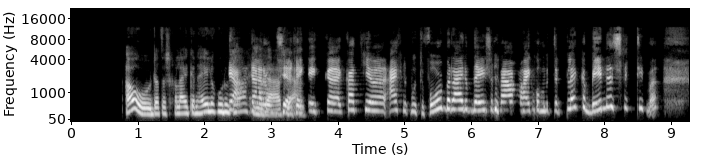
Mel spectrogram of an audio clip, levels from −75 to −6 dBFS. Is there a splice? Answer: no; 0 cuts

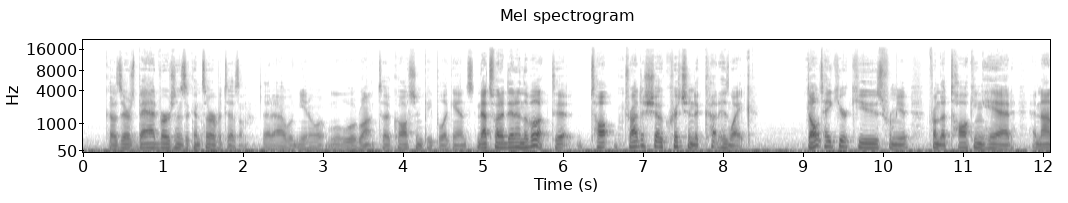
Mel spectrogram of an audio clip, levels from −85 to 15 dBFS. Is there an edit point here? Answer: yes; 3 cuts; at 4.9 s, 8.1 s, 9.2 s

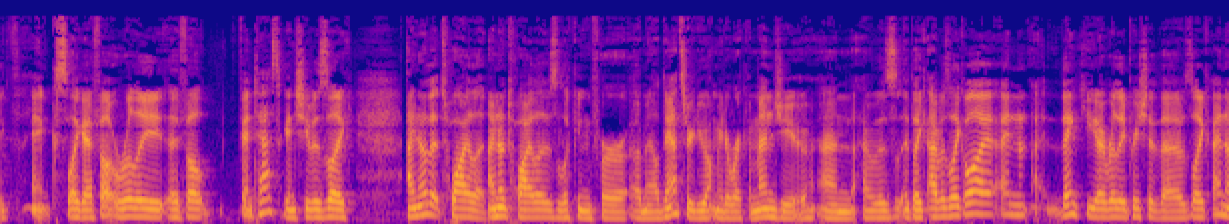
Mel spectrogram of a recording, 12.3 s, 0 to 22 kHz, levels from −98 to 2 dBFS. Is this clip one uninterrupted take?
no; 3 cuts; at 2.2 s, 4.0 s, 4.9 s

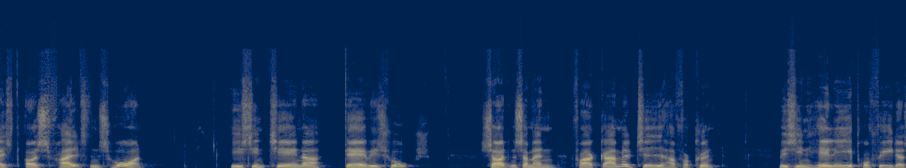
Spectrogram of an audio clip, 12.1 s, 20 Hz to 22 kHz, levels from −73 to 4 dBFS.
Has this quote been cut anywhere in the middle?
no; 0 cuts

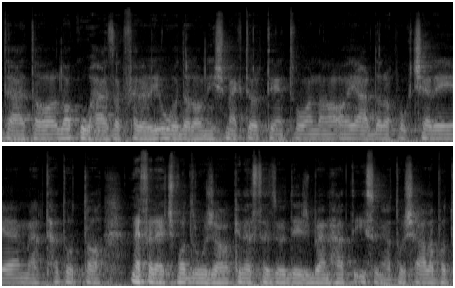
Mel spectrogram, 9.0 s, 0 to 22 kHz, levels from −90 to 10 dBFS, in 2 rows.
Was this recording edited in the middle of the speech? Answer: no; 0 cuts

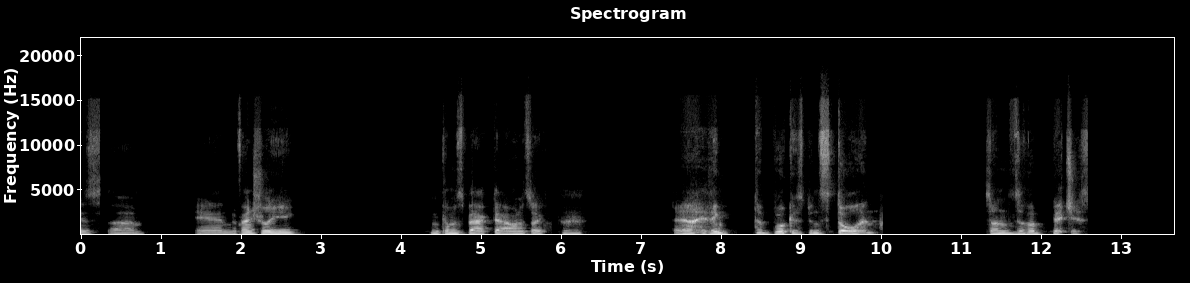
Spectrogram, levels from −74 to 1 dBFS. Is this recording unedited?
yes; 0 cuts

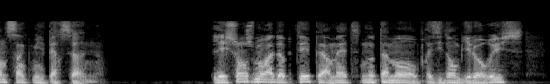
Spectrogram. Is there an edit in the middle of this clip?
no; 0 cuts

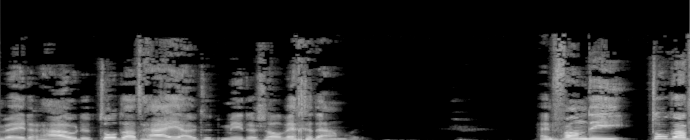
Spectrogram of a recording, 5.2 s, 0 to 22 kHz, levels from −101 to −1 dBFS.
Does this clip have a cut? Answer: no; 0 cuts

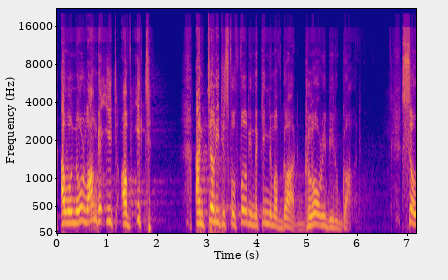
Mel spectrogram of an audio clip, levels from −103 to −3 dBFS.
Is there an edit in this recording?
no; 0 cuts

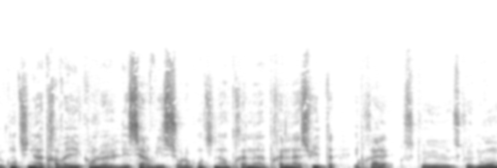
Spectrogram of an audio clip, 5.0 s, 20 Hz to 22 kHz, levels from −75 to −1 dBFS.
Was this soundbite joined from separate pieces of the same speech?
yes; 1 cut; at 3.6 s

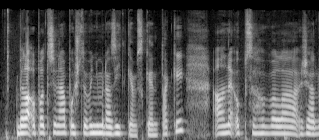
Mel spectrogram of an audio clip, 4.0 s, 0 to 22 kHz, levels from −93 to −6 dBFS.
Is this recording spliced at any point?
no; 0 cuts

